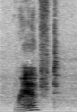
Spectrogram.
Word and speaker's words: Ranft: Joe Ranft? – Yeah, you got that right. – There's three syllables. There's three consonants there that don't usually go together.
